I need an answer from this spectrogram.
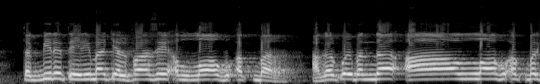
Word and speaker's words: اللہ اکبر: تحریمہ کے الفاظ ہے اللہ اکبر۔ اگر کوئی بندہ اللہ اکبر کہتا ہے، اللہ کے حمزہ کو کھینچتا ہے، یا اللہ اکبر کہتا ہے، اکبر کے با کے بعد الف بڑھاتا ہے، تو اس صورت میں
